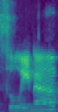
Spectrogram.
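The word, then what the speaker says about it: Celaena: So it starts out as I don't know if it's pronounced Kalena or Selena. I think the back of the book, it's in the pronunciation guide, it says Selena, but because I've been reading it as Kalena, I still call her Kalena Sardothian.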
